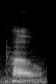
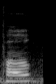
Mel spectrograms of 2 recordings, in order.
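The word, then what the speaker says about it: Pugh: She's Welsh so it doesn't sound like how it's spelled. But Richard Smith, the Keto Pro, he's Welsh also, so he says it exactly right. Go figure, right? Um, so it's more like Po, but she does not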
